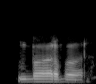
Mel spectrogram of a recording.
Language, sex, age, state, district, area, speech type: Marathi, male, 30-45, Maharashtra, Amravati, urban, conversation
